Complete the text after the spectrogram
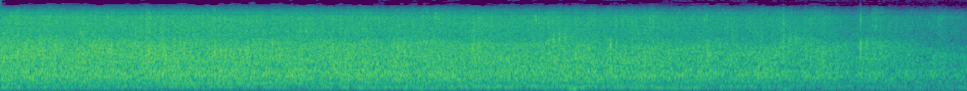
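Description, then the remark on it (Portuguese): A large crowd applauds Jesus during a sermon, a dense wash of many hands clapping at once that holds strong throughout and begins to taper slightly near the end. “Meu Deus, aplauda Jesus mais uma vez.”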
